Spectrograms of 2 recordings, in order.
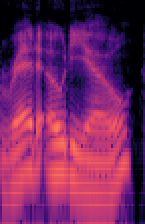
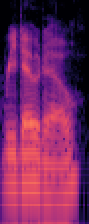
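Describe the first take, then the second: First: The name is said as 'red' plus 'odio'. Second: The name is said as one word, 'redodo'. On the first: The speaker calls it right. "which is how they tell me that you're supposed to pronounce that" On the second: The speaker calls it wrong. "It's not redodo"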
